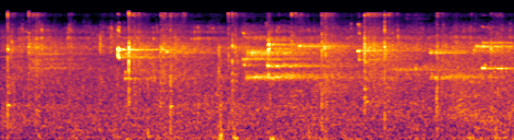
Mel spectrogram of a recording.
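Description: Badminton rally: rackets hitting the shuttlecock in several sharp knocks, with short high squeaks of sports shoes on the court floor.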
